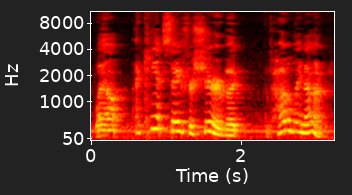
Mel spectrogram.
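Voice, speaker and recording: A man's voice: extremely high pitch, very animated, unhurried, vocal fry, voice pushed up, exaggerated voice. A kindly but grave male doctor as a man reads him from a children's novel explains carefully and with measure. The voice sits in an echoey room with faint noise. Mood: grave explaining. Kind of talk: read-aloud of a children's novel. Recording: roomy echo, noticeable background noise.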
